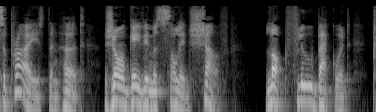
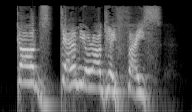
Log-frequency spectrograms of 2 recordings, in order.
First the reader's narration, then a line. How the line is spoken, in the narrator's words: yelled Locke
